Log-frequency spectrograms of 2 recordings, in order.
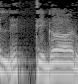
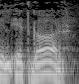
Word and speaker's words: الاتجار: حسنا، ماذا إذن عن كلمة الإتجار؟ – هي الاتجار وليست الإتجار. الاتجار مصدر للفعل اتجر يتجر، التاء فيها مشددة وليست ساكنة، وألفها همزة وصل لا تنطق.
